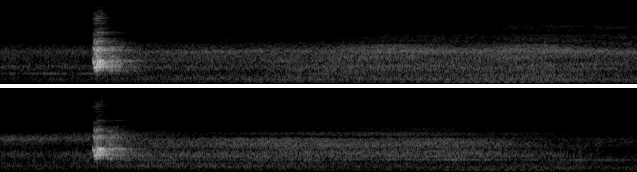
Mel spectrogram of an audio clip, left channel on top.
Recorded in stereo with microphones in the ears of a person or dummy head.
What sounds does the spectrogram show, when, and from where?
0.9 s a dog barking: 20° left (ahead or behind), 3 m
